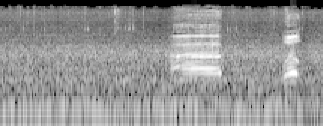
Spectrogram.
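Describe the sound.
Steady low road and engine rumble inside a car on a drive to work, continuing evenly through the whole stretch with no clear changes.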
